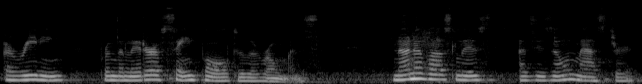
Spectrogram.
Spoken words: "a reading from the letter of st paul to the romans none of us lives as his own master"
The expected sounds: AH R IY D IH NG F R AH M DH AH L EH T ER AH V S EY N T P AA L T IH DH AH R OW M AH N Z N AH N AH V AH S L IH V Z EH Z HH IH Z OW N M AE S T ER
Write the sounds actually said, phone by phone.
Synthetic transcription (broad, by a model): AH R IY D IH NG F R AH M DH AH L EH T ER AH V S EY N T P AA L T IH DH AH R OW M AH N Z N AH N AH V AH S L IH V Z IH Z HH IH Z OW N M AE S T ER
